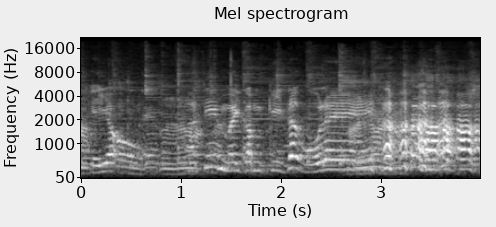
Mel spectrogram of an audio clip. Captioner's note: haha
